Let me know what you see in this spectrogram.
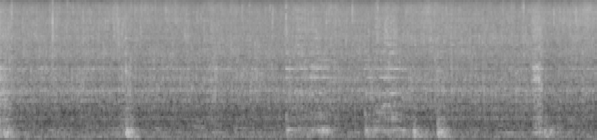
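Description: Bean sprouts and dried smoked catfish sizzling in a cast-iron wok over a gas flame, stirred with a metal spoon that scrapes and clicks against the pan now and then.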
